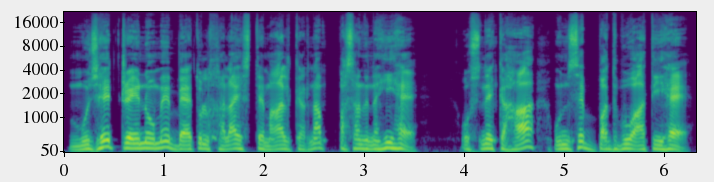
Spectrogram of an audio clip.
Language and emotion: Urdu, disgusted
